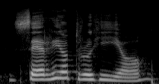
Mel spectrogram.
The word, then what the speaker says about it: Sergio Trujillo: Sergio Trujillo, Oh, yeah, I'm never going to do that one right.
